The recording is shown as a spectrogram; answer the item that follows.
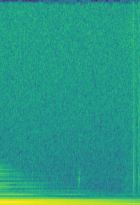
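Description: One plucked D string on a lap guitar rings and slowly fades during tuning, a single sustained note heard close and alone.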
